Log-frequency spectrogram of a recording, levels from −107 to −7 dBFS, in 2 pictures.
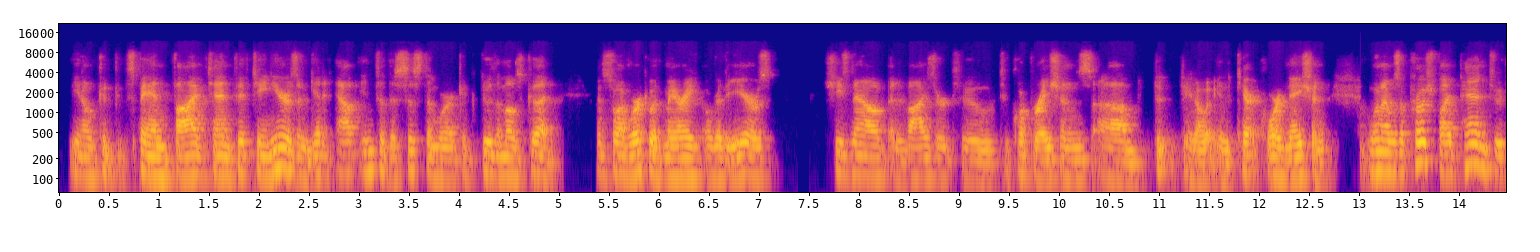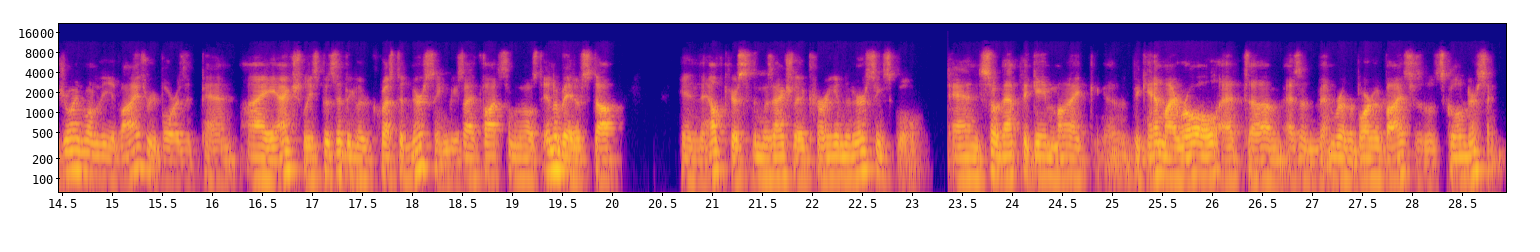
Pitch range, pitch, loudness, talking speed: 100-115 Hz, 105 Hz, -26 LUFS, 225 wpm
